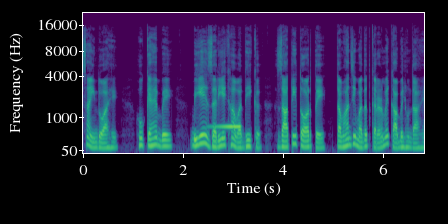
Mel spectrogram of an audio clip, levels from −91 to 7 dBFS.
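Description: Speech clip with a loudspeaker feedback squeal from 2.45 to 3.18 s: a single tone at 659 Hz swells up over about half a second and ends up roughly 5 dB above the talker. The mic's catching its own loudspeaker, and at that frequency the loop gain has crept past one.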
